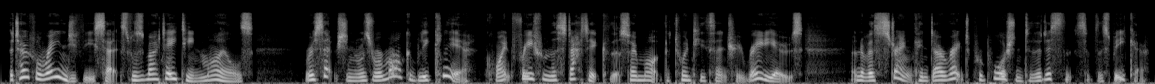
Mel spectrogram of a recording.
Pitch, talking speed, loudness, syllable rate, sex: 210 Hz, 205 wpm, -21 LUFS, 6.2 syllables/s, female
